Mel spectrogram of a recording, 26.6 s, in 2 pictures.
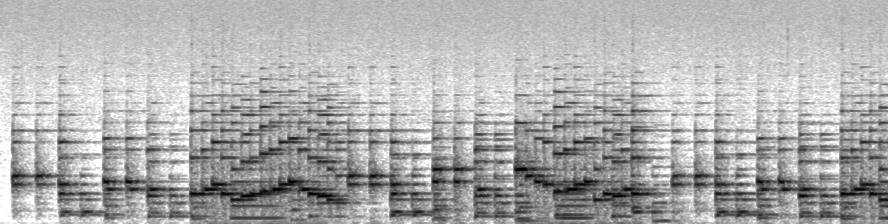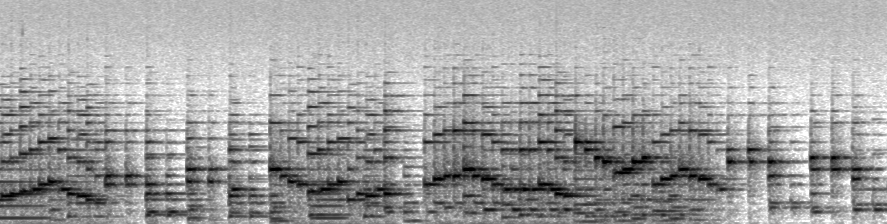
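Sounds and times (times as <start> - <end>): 
piano sonata: 0.0 - 26.6.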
